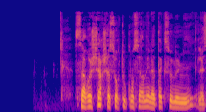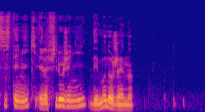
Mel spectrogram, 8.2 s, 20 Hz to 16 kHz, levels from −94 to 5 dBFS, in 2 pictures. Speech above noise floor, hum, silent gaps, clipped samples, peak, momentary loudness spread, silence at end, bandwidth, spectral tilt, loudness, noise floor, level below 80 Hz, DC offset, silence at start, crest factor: 50 dB; none; none; under 0.1%; -4 dBFS; 12 LU; 1.45 s; 11.5 kHz; -5.5 dB/octave; -23 LUFS; -73 dBFS; -68 dBFS; under 0.1%; 1.2 s; 22 dB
